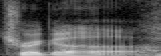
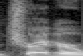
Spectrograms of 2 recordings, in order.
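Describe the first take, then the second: First: "trigger" with the final r dropped to an "uh"; mock-corrected pronunciation. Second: Said in the usual way. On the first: Comic correcting a heckler's word, "trigger" drawn out as "trig-guh". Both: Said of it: "I think it's pronounced trigger".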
